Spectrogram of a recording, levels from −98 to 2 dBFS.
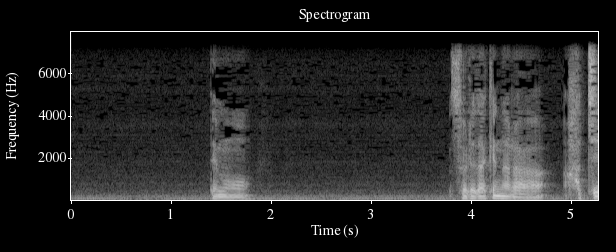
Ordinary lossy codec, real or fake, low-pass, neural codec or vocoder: none; real; 7.2 kHz; none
